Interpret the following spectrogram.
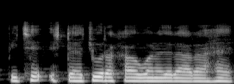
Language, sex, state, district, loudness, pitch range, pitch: Hindi, male, Jharkhand, Garhwa, -13 LUFS, 155-175 Hz, 160 Hz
